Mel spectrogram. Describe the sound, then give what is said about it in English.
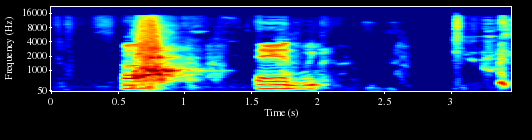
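Two loud dog barks about a second apart, each a full harsh woof, followed by a couple of faint, short yips trailing off near the end. “My dog's TMX in the building.”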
